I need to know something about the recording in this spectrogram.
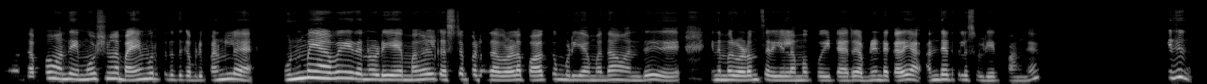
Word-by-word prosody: அவுங்க 245 -12 -7
அப்பா 285 +9 -4
வந்து 250 0 +2
எமோஷனலா 260 +3 0
பயமுறுத்துறதுக்கு 220 -2 0
அப்பிடி 195 0 -9
பண்ல. 240 +4 +1 0.5
உண்மையாவே 290 +2 +7 0.2
தன்னுடைய 225 -2 +2 0.2
மகள் 230 +4 +1
கஷ்டப்படுறத 215 -1 -5
அவரால 200 +2 +2
பார்க்க 210 +3 -1
முடியாம 205 -1 -3
தான் 215 -1 -2
வந்து, 195 +3 -3 0.6
இந்த 215 - -2
மாரி 210 -1 +3
உடம்பு 215 +3 -2
சரியில்லாம 190 -1 -1
போயிட்டாரு, 185 0 -2
அப்பிடீன்ற 200 +2 -2
கதைய 210 +2 +3
அந்த 215 - -1
இடத்தில 215 -1 -9
சொல்லியிருப்பாங்க. 180 0 -10 1.4
இதுத் 315 -3 0
210 Hz, 135 wpm, -23 LUFS, 195-240 Hz, 1.4 s, உண்மையாவே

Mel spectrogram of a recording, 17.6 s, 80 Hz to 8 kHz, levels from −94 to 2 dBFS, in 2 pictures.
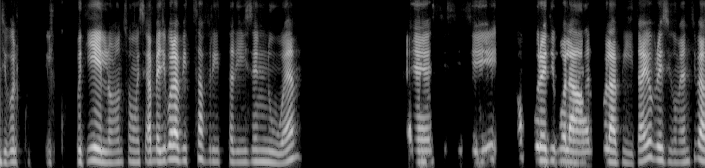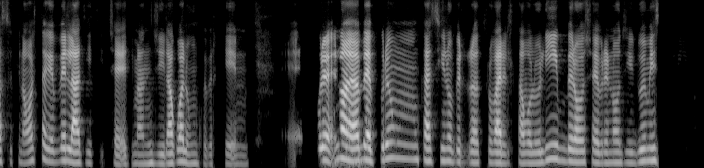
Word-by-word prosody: tipo 190 0 -6
il 195 - -6
cu - - -46 0.2
il 185 0 -22
cuppietiello, 200 -2 +3
non 190 +1 -12
so 200 - -22
come 190 0 -9
si 195 - -15
vabbè 200 +1 +2
tipo 215 +4 0
la 235 -1 +10
pizza 220 +3 -6
fritta 200 0 -14
divisa 190 +1 -10
in 200 0 -5
2. 195 +8 -2 1.4
Eh, 195 0 +2
sì, 415 - -35 0.3
sì, 375 -2 -8
sì. 440 +5 -4 0.3
Oppure 225 -5 +4
tipo 210 0 -6
la 185 -2 +7
tipo 185 +3 -8
la 190 -2 +7
pita. 190 +1 -5
Io 260 +5 +5
presi 220 -4 -2
come 185 0 -10
antipasto 205 0 -1
che - - -57
una 175 - -10
volta 210 +6 -8
che 195 -3 -4
vai 215 +2 0
là 180 -3 +5
ti 180 -1 -22
ti - - -46
cioè 155 - -5
ti 160 - -30
mangi 165 0 -12
la 170 0 0
qualunque 170 -6 -6
perché, 160 0 -14
mhmm, 155 - -24 0.5
eh 320 0 -21
pure 215 0 +3
no 250 +1 +5
vabbè, 220 0 +8
è 215 - +6
pure 230 +2 -5
un 245 -3 -11
casino 210 -1 -3
per 195 0 -9 0.3
trovare 180 -2 +1
il 165 - -23
tavolo 175 0 -7
libero, 205 -2 -3
cioè 190 -1 -6
prenoti 180 0 -9
2 200 +3 -5
mesi 215 0 -5
prima - - -59
200 Hz, 220 wpm, -23 LUFS, 185-215 Hz, 1.4 s, la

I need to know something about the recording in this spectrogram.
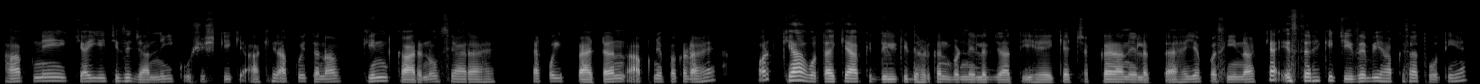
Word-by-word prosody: आपने 160 +3 -1
क्या 140 - 0
ये 150 +1 -1
चीज़ें 155 0 -3
जानने 115 +1 -2
की 135 - -8
कोशिश 125 - -8
की 125 - -6
के - - -9
आखिर - - -6
आपको 150 - -1
ये - - -7
तनाव 130 +2 -1 0.2
किन 160 +2 +1
कारणों 115 +2 +3
से 130 0 -8
आ 125 - +1
रहा 120 0 0
है? 125 +1 -8
क्या - - -8
कोई 145 0 -2 0.2
पैटर्न 120 +5 +4
आपने 140 - -1
पकड़ा 130 0 +1
है? 170 +8 -4 0.4
और - - +2
क्या 195 0 +9
होता 135 -1 +3
है? 135 - +6
क्या 140 -2 +8
आपके 135 - -3
दिल 125 0 +2
की 130 - -3
धड़कन 120 0 -2
बढ़ने 115 0 0
लग 110 0 -1
जाती 110 0 -1
है? 110 0 0
क्या 115 - -1
चक्कर 120 -1 +3
आने 115 -1 +3
लगता 110 0 0
है, 120 +1 -5
या 135 - +1
पसीना? 115 +1 0
क्या 210 -1 +5
इस - - -6
तरह 170 0 +3
की 185 - -1
चीज़ें 145 -1 0
भी 160 0 +1
आपके 155 +2 -16
साथ 150 -5 -2
होती 130 +6 -6
हैं? 180 +4 -7
130 Hz, 225 wpm, -31 LUFS, 115-150 Hz, 0.4 s, क्या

